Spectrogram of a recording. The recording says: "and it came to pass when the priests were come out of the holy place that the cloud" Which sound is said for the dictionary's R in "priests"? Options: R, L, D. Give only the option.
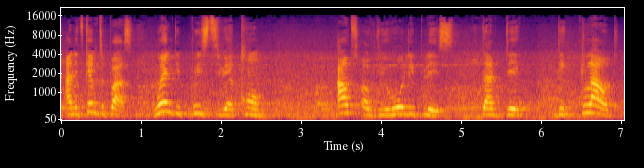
R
